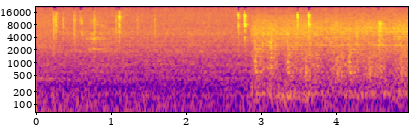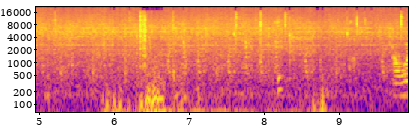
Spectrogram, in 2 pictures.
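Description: A simulated LNER Q6 steam locomotive runs on the North Yorkshire Moors line toward Pickering, giving a steady low rumble with rhythmic clatter that swells louder in the second half. A voice talks over it.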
